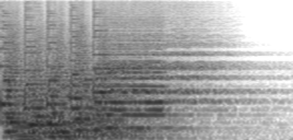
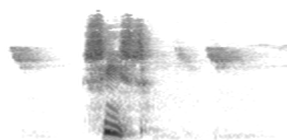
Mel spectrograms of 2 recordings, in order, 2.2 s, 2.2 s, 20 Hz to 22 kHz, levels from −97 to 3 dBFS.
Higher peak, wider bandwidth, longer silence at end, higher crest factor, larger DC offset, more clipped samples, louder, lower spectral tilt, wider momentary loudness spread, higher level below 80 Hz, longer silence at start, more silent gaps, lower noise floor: first, -2 dBFS vs -12 dBFS; first, over 20 kHz vs 15 kHz; about the same, 0.55 s vs 0.45 s; about the same, 16 dB vs 20 dB; neither; neither; first, -16 LUFS vs -25 LUFS; first, -4 dB/octave vs -1.5 dB/octave; second, 15 LU vs 25 LU; first, -38 dBFS vs -80 dBFS; about the same, 0 s vs 0.1 s; neither; about the same, -51 dBFS vs -54 dBFS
